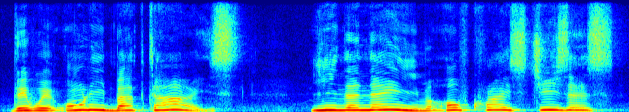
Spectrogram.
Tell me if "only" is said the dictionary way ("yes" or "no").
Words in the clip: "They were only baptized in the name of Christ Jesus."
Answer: yes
